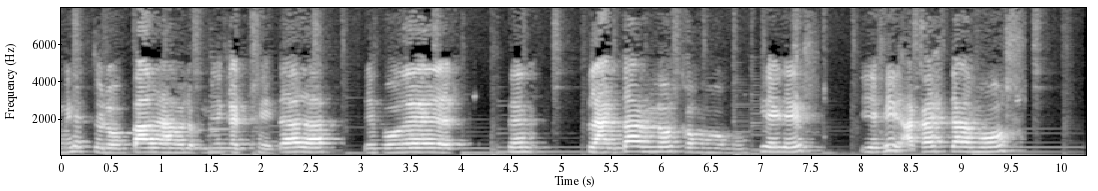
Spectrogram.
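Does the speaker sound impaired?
Yes: Down syndrome; from birth.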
